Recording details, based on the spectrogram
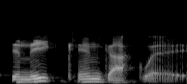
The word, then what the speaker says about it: Yannick Ngakoue: Yannick Ngakoue.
